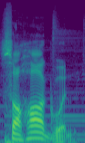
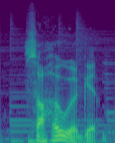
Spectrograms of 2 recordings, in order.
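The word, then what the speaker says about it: sahuagin: we're doing this and this is sahagin or sahin but most people on the sword coast of the Realms pronounce it sahagin neither one is wrong both are correct and there are other variations too depending on where you put the emphasis in the in the word or the emphasis if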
